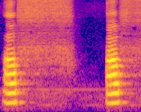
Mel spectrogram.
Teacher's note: اف، اف سانس نہیں روک سکتے. رخاوہ ہے، رخاوہ کی وجہ سے رخوت ہے، اس میں نرمی ہے تو اس میں آواز جاری رہتی ہے · ہمس کا لیٹر ہے، ہمس ہے تو سانس جاری رہے گی. اف، اف سانس نہیں روک سکتے.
